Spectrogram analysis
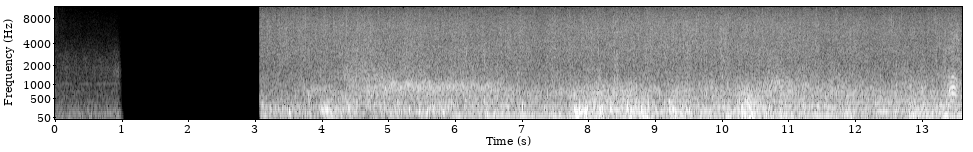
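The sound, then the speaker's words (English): A heavy, dangerous thunderstorm outdoors in a city erupts after a brief quiet: dense, steady rain roars while deep rolling thunder rumbles underneath, swelling loud throughout with no voices. “It's dangerous out here. Just leave me to the storm.”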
